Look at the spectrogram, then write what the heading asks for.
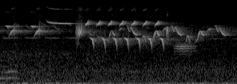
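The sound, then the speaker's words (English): A second song sparrow, competing with another, sings a quick, bright phrase: a few sharp introductory notes followed by a rapid series of descending buzzy trills, clear against faint outdoor background noise. “And another song sparrow.”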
